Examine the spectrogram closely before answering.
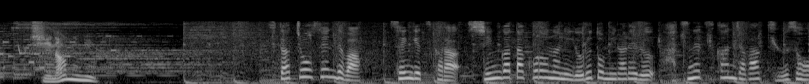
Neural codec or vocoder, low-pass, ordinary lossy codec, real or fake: none; none; none; real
